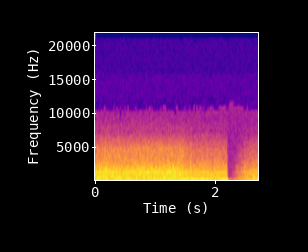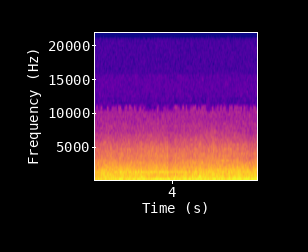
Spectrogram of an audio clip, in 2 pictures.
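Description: Fire hose spraying a jet of water under a steady, noisy rumble typical of a fire pump running. The sound drops out briefly about two seconds in, then carries on as before.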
